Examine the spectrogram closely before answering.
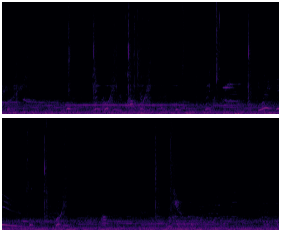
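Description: Short springy electronic sound effects chirp and bounce through a television speaker.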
